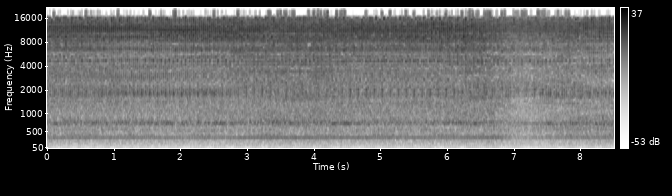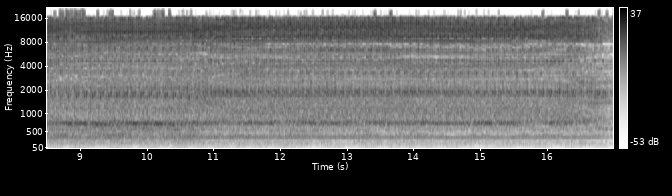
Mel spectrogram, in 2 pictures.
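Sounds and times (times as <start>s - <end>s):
diesel engine idling: 0.0s - 17.0s
steady tonal drone: 4.2s - 15.2s
steady tone: 4.6s - 17.0s.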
